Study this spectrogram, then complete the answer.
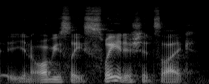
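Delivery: usual speaking voice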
